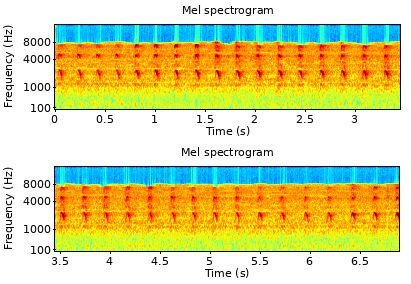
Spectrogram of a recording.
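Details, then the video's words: Pileated woodpecker near its nest outside a home in Frankfort, Kentucky, giving a steady series of short, clipped, nasal notes, about two or three per second, over a low background hum. "Pileated Woodpecker near its nest with vocalizations"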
